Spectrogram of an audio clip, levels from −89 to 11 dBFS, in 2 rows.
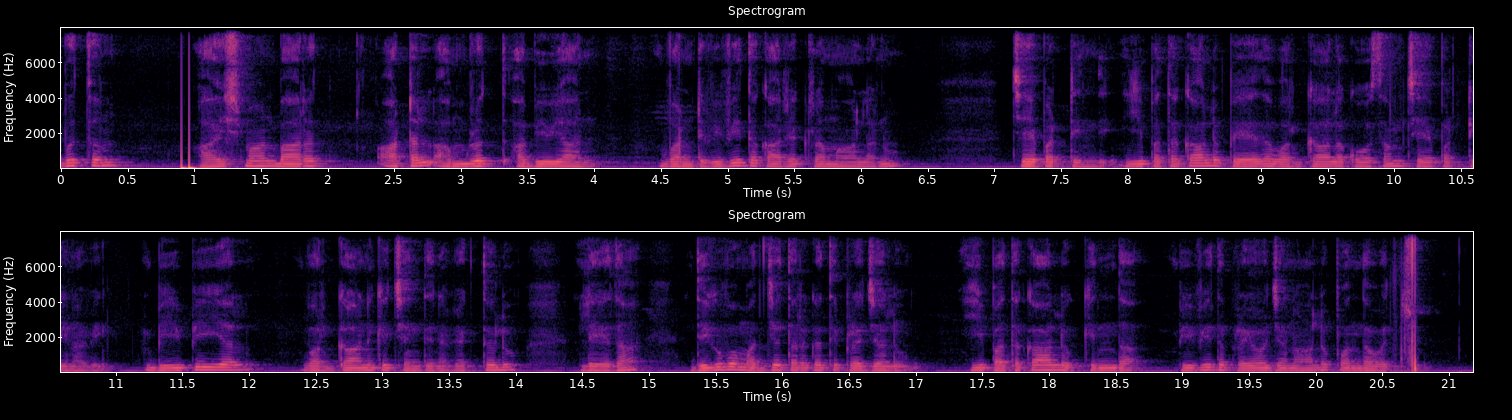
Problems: none marked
